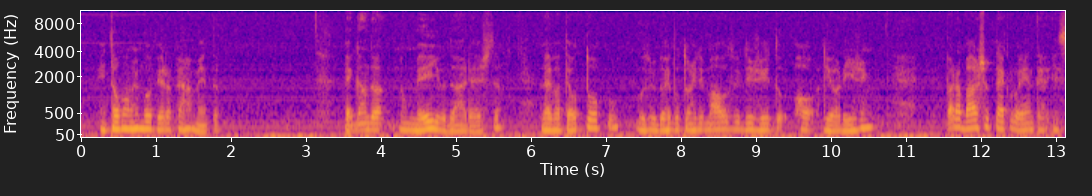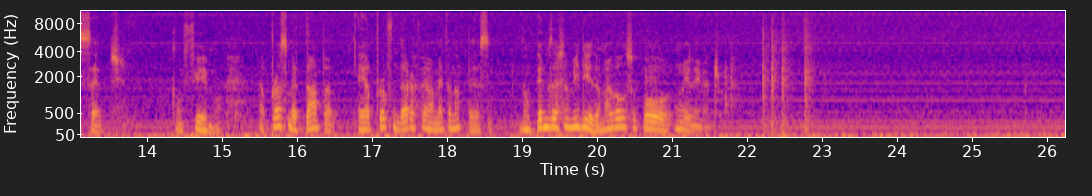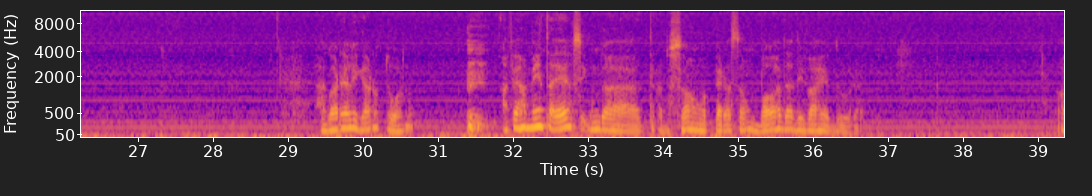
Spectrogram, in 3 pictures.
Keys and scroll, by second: 8.7 o, 12.3 7, 22.1 1.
